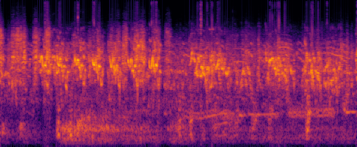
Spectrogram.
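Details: A flock of pet budgerigars eating food, filling the air with dense, overlapping chirps and squawky chatter that runs on without a break, with a faint thin whistle underneath.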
